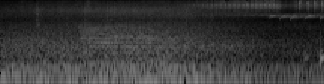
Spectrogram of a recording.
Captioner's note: car horn honks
